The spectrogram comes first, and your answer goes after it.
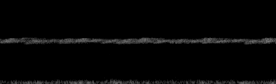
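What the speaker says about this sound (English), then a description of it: "listening to the frogs" Frogs in a pond at night: a steady, unbroken high trilling chorus continues at an even level throughout, with low rumble beneath and no voices.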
